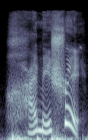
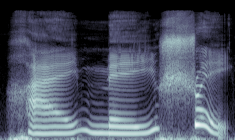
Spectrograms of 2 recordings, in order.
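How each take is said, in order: First: Said in the usual way. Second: Three stretched syllables; slow demonstration. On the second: Shown as a demonstration. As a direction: say it slowly for learners. Teacher repeats phrase slowly.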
